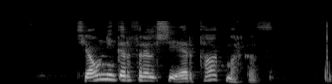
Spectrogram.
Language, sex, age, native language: Icelandic, male, 40-49, Icelandic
